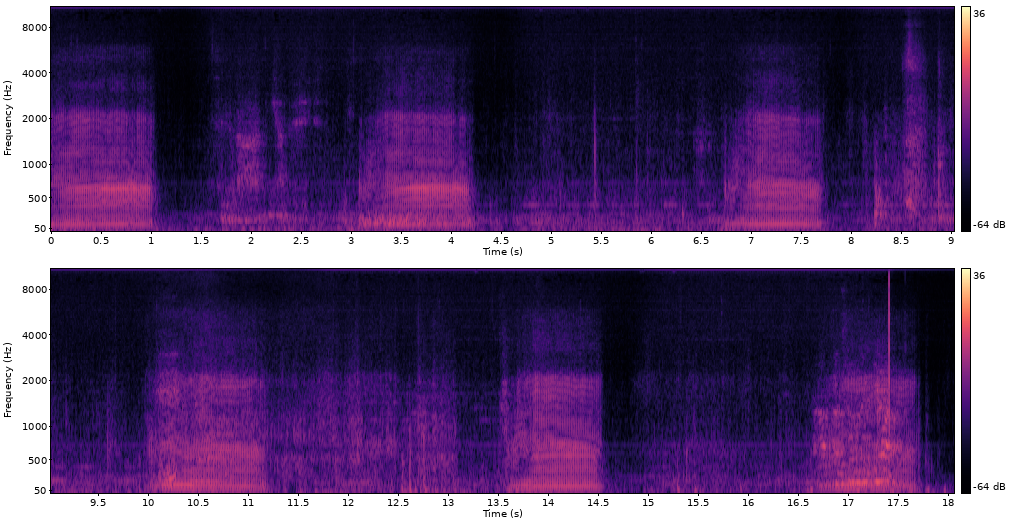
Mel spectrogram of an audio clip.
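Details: Pug named Bacon snoring: loud rasping snores in a steady rhythm, each lasting about a second and repeating roughly every three seconds, with faint speech in the background.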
